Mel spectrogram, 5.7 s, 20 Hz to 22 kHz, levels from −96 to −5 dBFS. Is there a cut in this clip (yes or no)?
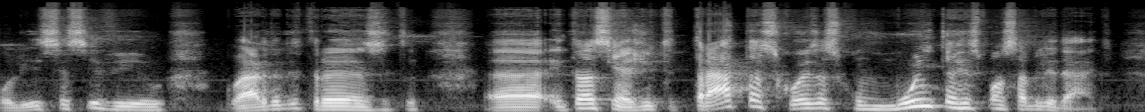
no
